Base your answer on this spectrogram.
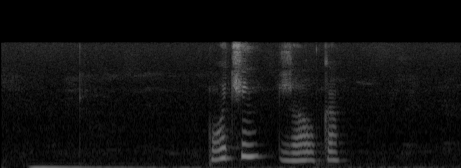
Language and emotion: Russian, neutral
